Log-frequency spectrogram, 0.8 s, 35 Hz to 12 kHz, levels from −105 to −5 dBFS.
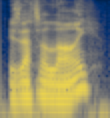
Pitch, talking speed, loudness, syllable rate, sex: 110 Hz, 290 wpm, -16 LUFS, 6.3 syllables/s, male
